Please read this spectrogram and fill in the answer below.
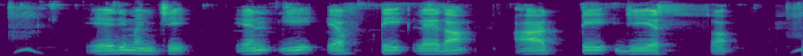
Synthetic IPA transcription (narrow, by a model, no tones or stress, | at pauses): eːd̪imɐɲt͡ʃi | eniːepʰʈilɛːd̪aː | aːʈiːd͡ʒies | ɐ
